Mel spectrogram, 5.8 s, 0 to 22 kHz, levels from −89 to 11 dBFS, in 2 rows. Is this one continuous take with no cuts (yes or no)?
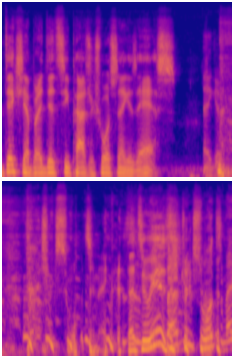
no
